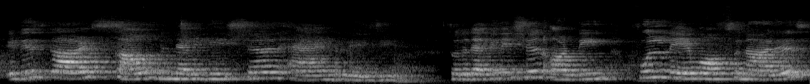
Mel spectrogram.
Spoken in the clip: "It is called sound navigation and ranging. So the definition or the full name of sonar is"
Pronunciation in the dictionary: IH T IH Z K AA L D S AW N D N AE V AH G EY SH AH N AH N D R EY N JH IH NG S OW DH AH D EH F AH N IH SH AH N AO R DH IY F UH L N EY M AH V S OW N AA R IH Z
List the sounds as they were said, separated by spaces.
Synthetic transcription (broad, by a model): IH T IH S K AA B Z S AW N D N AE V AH G EY SH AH N AH N D R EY JH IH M S OW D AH D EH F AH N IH SH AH N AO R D IY F UH L N EY M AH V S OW N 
